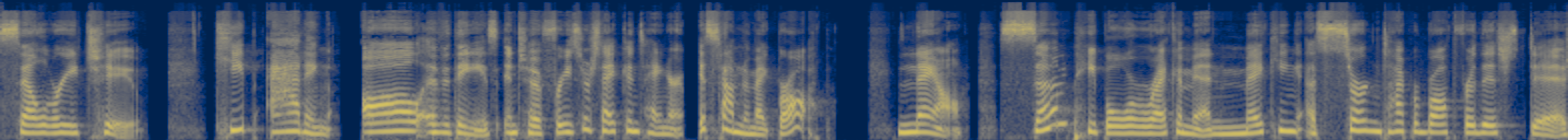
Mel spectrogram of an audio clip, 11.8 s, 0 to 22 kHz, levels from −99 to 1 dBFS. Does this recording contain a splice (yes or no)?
yes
